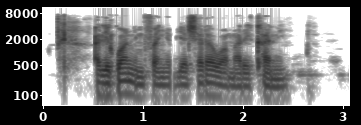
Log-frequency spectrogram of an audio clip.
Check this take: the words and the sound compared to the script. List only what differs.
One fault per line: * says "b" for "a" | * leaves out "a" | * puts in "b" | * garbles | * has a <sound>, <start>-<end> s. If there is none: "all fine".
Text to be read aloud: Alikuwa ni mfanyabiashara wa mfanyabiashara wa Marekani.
* has a dropout, 1.3-1.3 s
* leaves out "mfanyabiashara wa"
